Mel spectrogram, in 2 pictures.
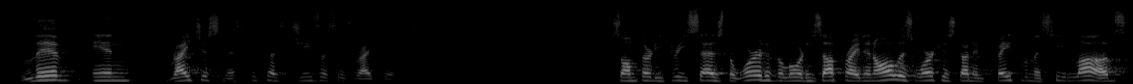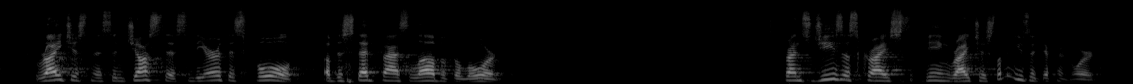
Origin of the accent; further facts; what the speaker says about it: West Virginia, United States; now in South Carolina, United States; I grew up in West Virginia, and I learned one side of the history of what was called, for me, the Civil War.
